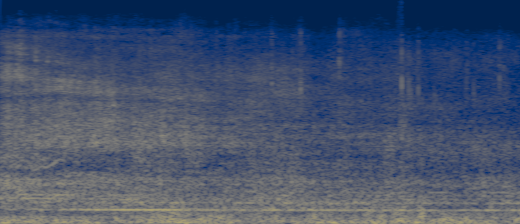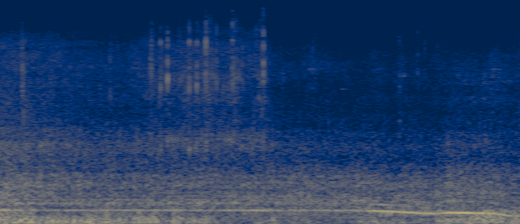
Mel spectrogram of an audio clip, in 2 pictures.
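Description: Steady engine drone from a passing motor: one humming tone over a low rumble, which dips in pitch about nine seconds in.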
